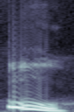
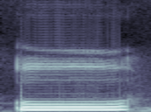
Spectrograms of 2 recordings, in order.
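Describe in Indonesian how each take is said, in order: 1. Vokal itu memakai nada keempat. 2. Vokal itu memakai nada pertama. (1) "nada keempat" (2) "Nada pertama"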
